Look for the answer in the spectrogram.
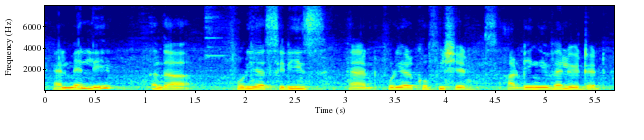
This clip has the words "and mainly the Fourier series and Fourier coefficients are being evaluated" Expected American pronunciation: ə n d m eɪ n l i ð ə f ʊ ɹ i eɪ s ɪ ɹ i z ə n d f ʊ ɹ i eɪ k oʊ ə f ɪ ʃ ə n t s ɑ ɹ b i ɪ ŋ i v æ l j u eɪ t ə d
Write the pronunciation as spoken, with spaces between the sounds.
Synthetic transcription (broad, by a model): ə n d m eɪ n l i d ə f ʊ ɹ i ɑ s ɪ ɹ i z ə n d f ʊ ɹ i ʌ k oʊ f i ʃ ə t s ɑ ɹ b i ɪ ŋ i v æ l j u eɪ t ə d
